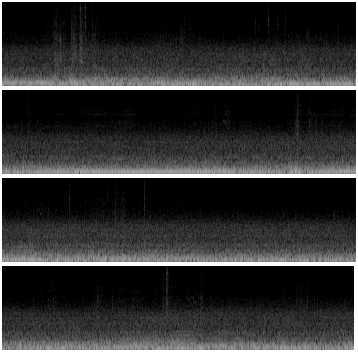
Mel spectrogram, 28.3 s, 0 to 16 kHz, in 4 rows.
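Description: Inside the cabin of a 1992 Alfa Romeo 33 1.3 V on the move: its flat-four boxer engine drones low and steady under road noise, running on freshly fitted spark plugs. The engine's pitch drops a few seconds in and rises again about halfway through as speed changes.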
